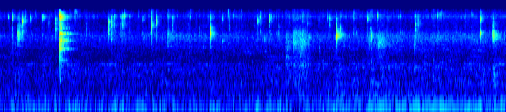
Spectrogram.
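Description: Chicken pakoras frying in oil over a gas flame turned up, giving a steady low bubbling bed with scattered crackles and one sharp splash early on, close and fairly quiet, with no voices.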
